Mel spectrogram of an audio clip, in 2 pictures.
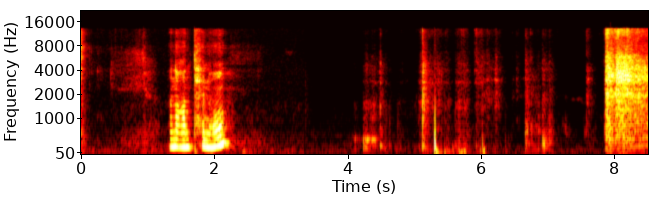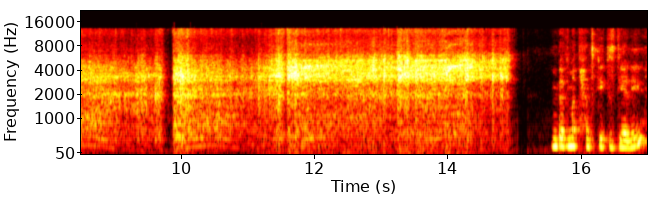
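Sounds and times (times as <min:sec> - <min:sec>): electric grinder motor: 0:07.9 - 0:15.1.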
